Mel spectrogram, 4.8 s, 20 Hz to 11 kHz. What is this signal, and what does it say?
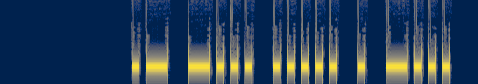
Morse code, heard as a keyed tone, about 17 wpm, 700 Hz. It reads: AB5EB
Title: Call Signs Repeated 2x - 17wpm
